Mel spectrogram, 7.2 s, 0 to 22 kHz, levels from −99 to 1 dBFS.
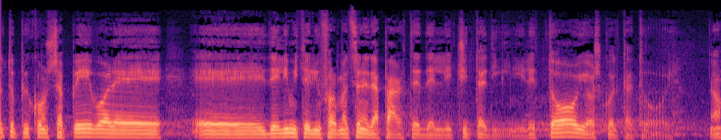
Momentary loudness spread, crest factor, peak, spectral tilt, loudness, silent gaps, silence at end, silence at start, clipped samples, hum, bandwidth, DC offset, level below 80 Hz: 15 LU; 18 dB; -2 dBFS; -6 dB/octave; -20 LUFS; none; 0 s; 0 s; under 0.1%; none; 16 kHz; under 0.1%; -48 dBFS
